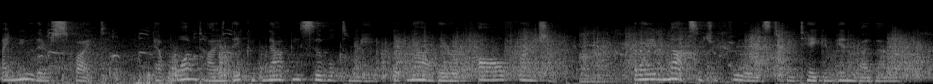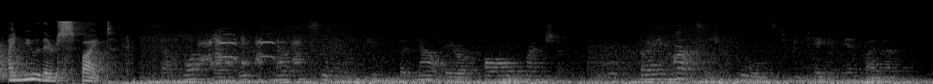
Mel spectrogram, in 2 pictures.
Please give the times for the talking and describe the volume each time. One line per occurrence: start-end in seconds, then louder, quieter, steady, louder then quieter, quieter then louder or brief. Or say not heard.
0.0-18.4 quieter.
